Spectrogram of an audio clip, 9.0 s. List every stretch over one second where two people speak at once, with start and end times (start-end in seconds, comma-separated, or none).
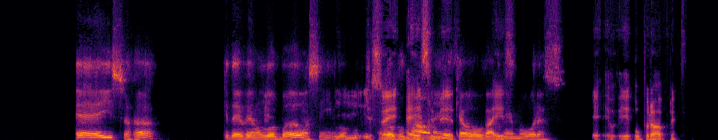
4.2-6.9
